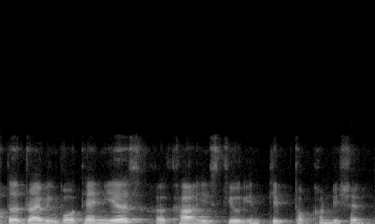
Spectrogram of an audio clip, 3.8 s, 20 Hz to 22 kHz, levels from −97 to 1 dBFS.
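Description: Clock drift between sender and receiver runs through this whole speech clip: the sender's clock is about 5% slow, so the receiver's jitter buffer keeps draining and it must stretch the audio to avoid running dry. The result is small timing hiccups recurring from start to finish. Repeated timing corrections from 0.70 s to 3.68 s are how that stretching is heard: the receiver repeats small pieces, slowing playback to about 97% and adding roughly a tenth of a second overall, at uneven spacing. Scattered short gaps between 1.35 s and 2.31 s add about four brief holes, each around 10 ms, from late or lost packets. The receiver bridged each by continuing the preceding sound, filling roughly 40 ms in total and leaving small ticks or smears. The audio passed through an Opus call path with its band topping out near 8 kHz.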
